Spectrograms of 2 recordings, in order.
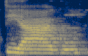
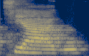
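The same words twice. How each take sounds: First: The t before i is a plain t. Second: The t before i sounds like ch. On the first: "não palatalização do T e do D" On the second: "no Sudeste é"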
